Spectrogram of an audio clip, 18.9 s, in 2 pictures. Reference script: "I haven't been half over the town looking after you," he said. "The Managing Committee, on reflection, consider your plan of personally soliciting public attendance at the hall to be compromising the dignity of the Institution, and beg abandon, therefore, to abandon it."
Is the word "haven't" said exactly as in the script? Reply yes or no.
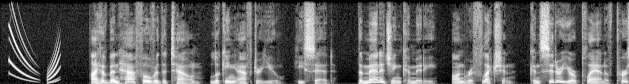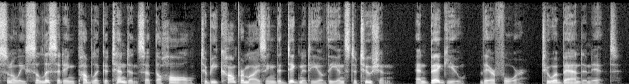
no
